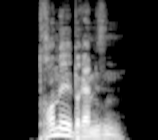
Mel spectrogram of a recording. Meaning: plural of Trommelbremse
- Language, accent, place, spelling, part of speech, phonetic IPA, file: German, Germany, Berlin, Trommelbremsen, noun, [ˈtʁɔml̩ˌbʁɛmzn̩], De-Trommelbremsen.ogg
